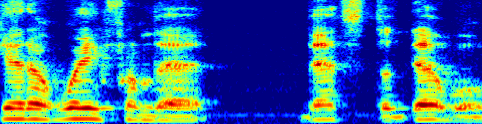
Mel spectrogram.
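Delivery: put-on old woman voice, yelling. Retelling a grandmother's warning away from a cricket: imitating grandmother yelling. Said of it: "I hear my grandmother's voice yell".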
